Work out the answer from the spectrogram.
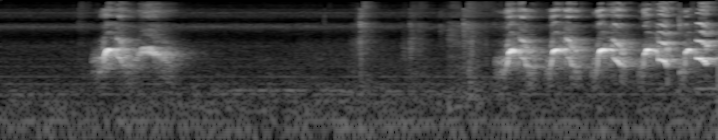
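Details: Domestic cockatiel giving harsh, buzzy chirps: a short double note, a quiet gap, then a quick series of about seven rasping chirps in close succession, with a low hum beneath.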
